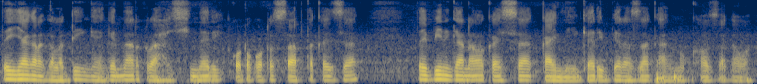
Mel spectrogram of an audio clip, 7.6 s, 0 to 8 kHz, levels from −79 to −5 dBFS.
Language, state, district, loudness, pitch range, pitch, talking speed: Kokborok, Tripura, Dhalai, -21 LUFS, 90-105 Hz, 95 Hz, 190 wpm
